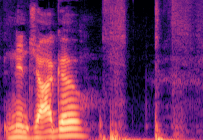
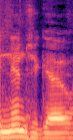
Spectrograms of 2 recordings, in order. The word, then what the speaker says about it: Ninjago: say it though ninj Ninjago I used to say ninjo and I don't think that was right but we're going to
